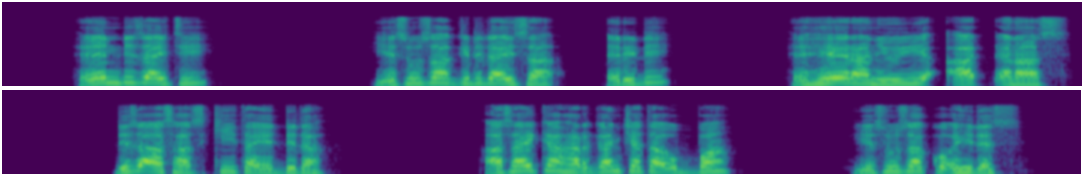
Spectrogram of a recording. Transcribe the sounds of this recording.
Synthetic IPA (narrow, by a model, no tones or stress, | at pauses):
he̞ːnd̪ɪzɐjt̪ɪ | jɛs̬uːs̬ɐɡɪd̪ɪd̪ɐjsːɐ | ɛɾɪd̪ɪ | hɛɦe̞ːɾɐnjʊjɪaːɗʼjɐnaːs | d̪ɪzɐːsaːskiːt̪ɐjɛd̪ːɪd̪ɐ̰ | ʔɐs̬ɐjkːɐɦɐɾɡɐnt͡ʃːɐt̪ɐʊbːɐ | jɛsuːs̬ɐkːɔɛhɪd̪ɛs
